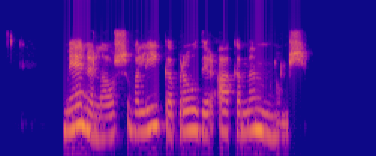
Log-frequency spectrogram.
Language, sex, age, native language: Icelandic, female, 20-29, Icelandic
